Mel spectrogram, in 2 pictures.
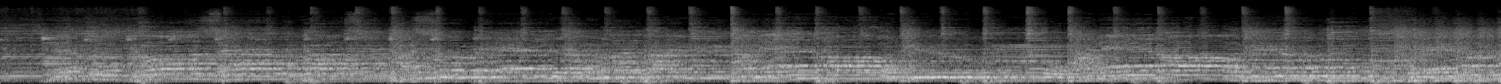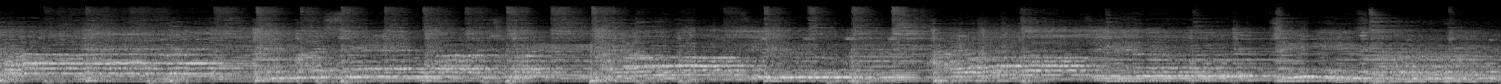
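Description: A group of voices singing a gospel song with instrumental accompaniment and a steady, regular beat.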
